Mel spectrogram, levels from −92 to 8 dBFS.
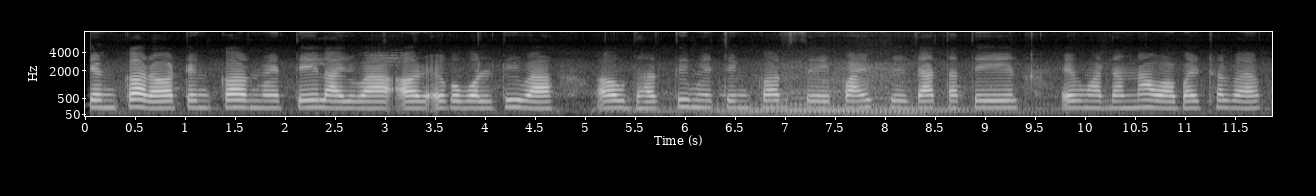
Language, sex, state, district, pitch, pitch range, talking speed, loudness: Hindi, female, Uttar Pradesh, Gorakhpur, 205 Hz, 200-215 Hz, 130 wpm, -21 LUFS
